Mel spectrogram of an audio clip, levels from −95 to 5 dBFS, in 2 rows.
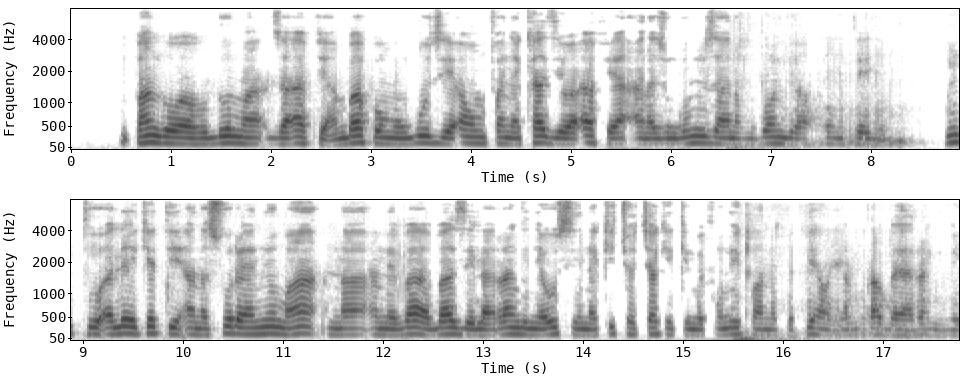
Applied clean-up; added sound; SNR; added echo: neural mask model DeepFilterNet 3.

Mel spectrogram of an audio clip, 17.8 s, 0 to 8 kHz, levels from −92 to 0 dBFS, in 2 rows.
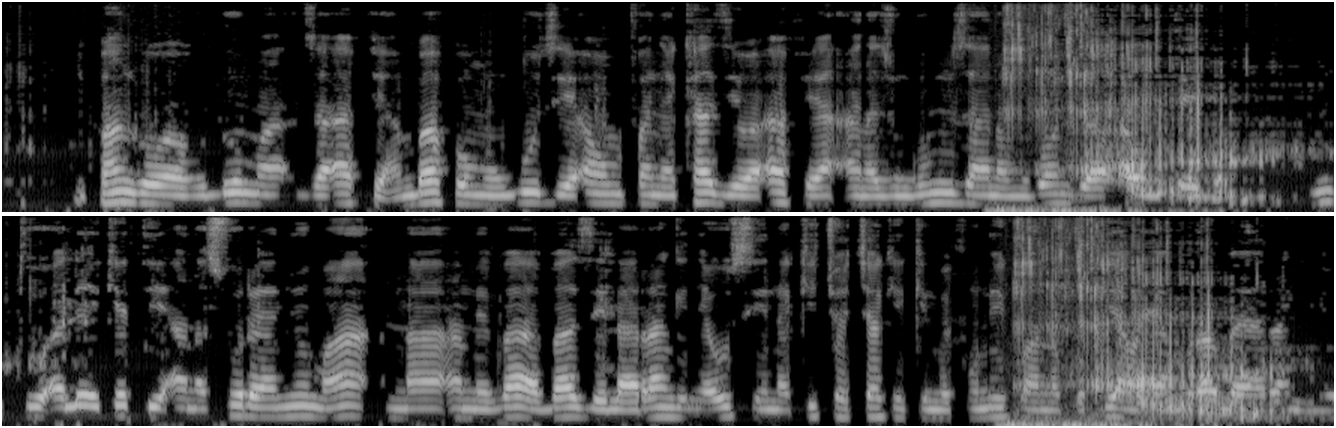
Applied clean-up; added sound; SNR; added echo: classical method spectral subtraction.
